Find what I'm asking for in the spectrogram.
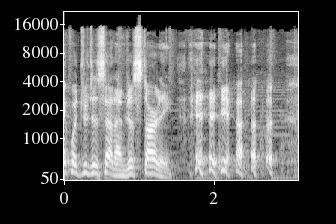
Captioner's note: chuckling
